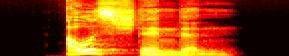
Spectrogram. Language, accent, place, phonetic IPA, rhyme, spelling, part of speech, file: German, Germany, Berlin, [ˈaʊ̯sˌʃtɛndn̩], -aʊ̯sʃtɛndn̩, Ausständen, noun, De-Ausständen.ogg
- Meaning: dative plural of Ausstand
